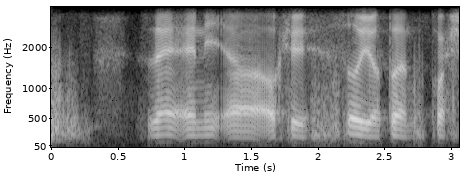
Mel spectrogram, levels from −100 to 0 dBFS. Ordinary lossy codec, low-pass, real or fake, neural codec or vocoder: Opus, 32 kbps; 3.6 kHz; real; none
